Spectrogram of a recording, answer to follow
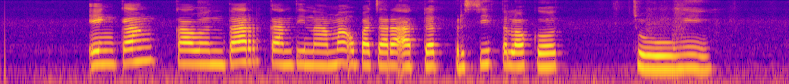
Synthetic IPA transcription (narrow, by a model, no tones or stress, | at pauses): ʔiŋkaŋkawənt̪arkant̪inamaupat͡ʃaɾaʔaɖ̥a̤t̪̚b̥ərsɪht̪əlɔɡ̥ɔ̤̥ | ʒ̥o̤uŋi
